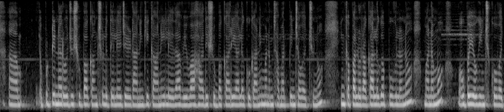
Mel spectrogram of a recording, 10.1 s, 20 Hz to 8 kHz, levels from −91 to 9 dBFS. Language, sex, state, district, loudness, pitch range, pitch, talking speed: Telugu, female, Telangana, Nalgonda, -21 LUFS, 215-230 Hz, 220 Hz, 105 wpm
